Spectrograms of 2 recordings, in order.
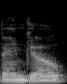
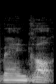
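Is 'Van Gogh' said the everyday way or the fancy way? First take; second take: everyday; fancy. First: The name is said the everyday way. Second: The name is said the fancy museum-goer way.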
